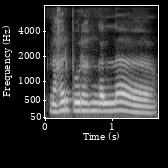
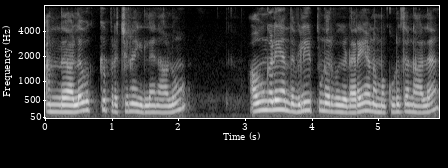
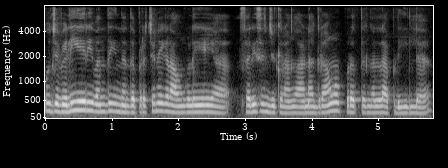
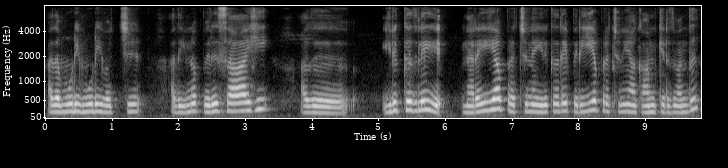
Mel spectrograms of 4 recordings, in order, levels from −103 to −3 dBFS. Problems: none marked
